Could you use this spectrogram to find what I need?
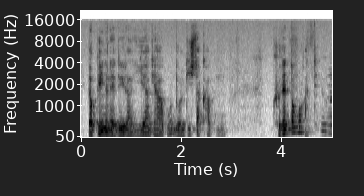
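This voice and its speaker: Amid audible room echo, a man with a dark, mellow tone and a somewhat breathy sound speaks at a moderate pace, his pitch swinging very widely. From South Korea, Chungcheongbuk-do (Boeun). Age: middle-aged. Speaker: interviewee recalling childhood. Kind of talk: documentary interview.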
